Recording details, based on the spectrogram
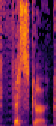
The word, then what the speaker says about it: Fisker: It's Fisker Karma. Fisker. F-I-S-K-E-R. Fisker. – Oh, okay. Yeah. You're right. Fisker Karma. – What would be fun about the Fisker Karma,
